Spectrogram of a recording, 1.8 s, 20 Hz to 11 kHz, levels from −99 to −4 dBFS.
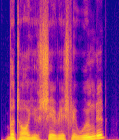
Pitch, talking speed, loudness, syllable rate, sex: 130 Hz, 170 wpm, -15 LUFS, 6.2 syllables/s, male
